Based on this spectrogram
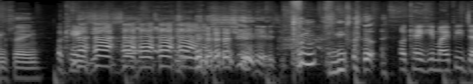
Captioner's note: laughing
